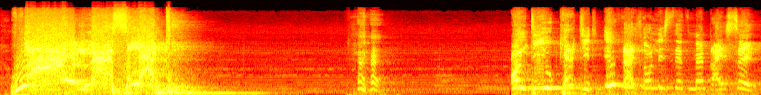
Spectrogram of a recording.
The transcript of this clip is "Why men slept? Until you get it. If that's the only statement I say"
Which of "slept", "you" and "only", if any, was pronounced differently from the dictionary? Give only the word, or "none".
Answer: slept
